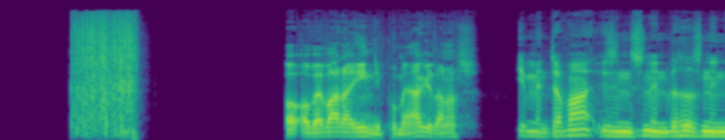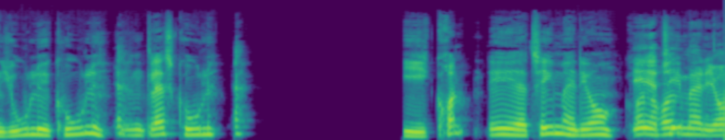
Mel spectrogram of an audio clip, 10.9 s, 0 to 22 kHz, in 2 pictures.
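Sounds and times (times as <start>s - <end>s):
wrapping paper torn open: 0.5s - 1.2s
speech: 2.2s - 7.4s, 8.5s - 10.8s.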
